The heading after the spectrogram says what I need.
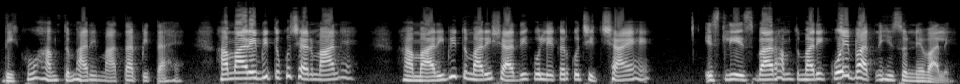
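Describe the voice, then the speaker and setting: A woman's voice: on the high side, lively intonation, moderate pace, a bit bright. A woman voicing an insistent, nagging, worried middle-aged mother in a cartoon family story. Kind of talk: cartoon moral-story dialogue.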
